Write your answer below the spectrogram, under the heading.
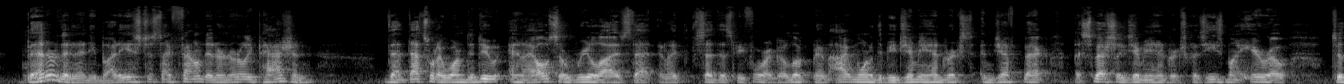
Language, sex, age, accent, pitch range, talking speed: English, male, 60-79, American, 100-115 Hz, 220 wpm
